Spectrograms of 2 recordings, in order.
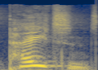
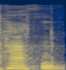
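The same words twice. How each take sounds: First: The word is said in a British way. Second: The word is said in an American way. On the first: The speaker calls it right. "that's how we say it in England" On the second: The speaker calls it wrong. "I've been pronouncing it wrong or in the Americanization of"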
